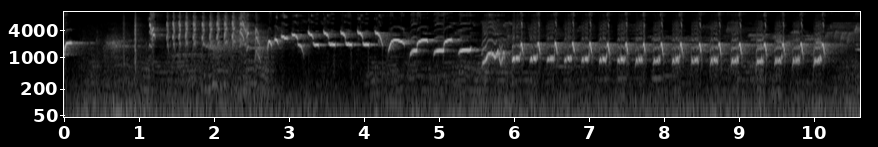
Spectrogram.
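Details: White-rumped shama song used as a decoy to call in a mate: a harsh buzzy rattle, then a run of clear slurred whistles, then a long rapid series of repeated sharp whistled notes.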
